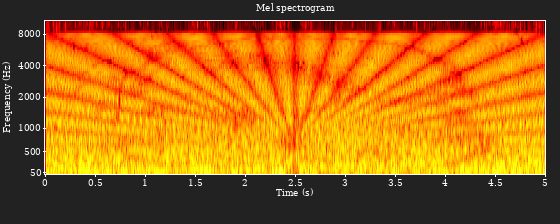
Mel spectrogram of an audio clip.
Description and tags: Energy sound created with coagula using original bitmap image of myself.
laser, ambient, space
